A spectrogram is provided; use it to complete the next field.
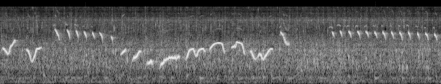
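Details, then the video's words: Shama song used to provoke another shama to sing: looping whistled notes, a quick descending high series, mellow rising and falling warbles, then a final rapid string of high repeated notes. "Pancingan Murai Batu !! Terbukti Ampuh Memancing EMOSI Murai Batu Agar Bunyi Gacor !!"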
